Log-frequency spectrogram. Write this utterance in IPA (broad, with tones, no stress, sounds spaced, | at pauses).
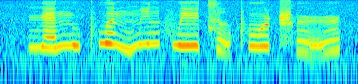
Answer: ɥ ɛ˧˥ n̪ u˥˧ pʰ w ə˥˩ n m i˥ n f w e˥ ɪ̯ t͡s ɹ̩˨˩ pʰ o˥ ʊ̯ ʈ͡ʂʰ ɻ̩˨˩˦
